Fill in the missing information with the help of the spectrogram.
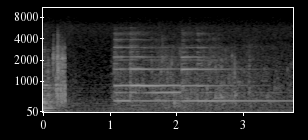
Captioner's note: bell Ringing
